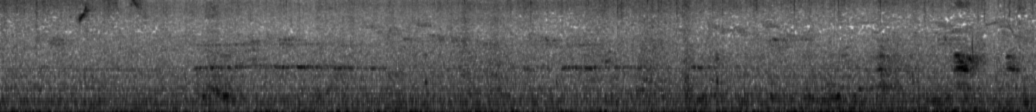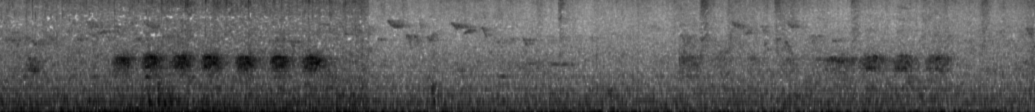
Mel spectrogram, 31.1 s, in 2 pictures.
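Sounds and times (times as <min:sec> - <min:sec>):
bird harsh calls: 0:17.1 - 0:21.1.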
